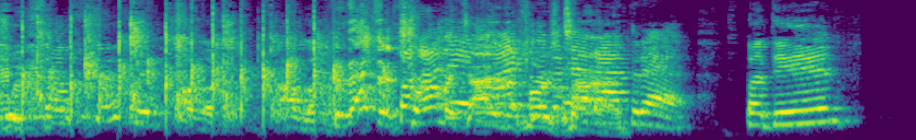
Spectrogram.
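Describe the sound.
Rapid hand clapping rings out for a few seconds, mixed with laughing, whooping voices, then breaks off as a single voice lets out a short cheer.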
